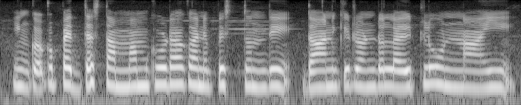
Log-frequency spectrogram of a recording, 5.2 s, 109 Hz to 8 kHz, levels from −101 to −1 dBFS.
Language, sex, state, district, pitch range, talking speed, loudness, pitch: Telugu, female, Telangana, Hyderabad, 225-250 Hz, 105 wpm, -17 LUFS, 235 Hz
